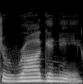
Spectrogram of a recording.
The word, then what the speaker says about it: Ragani: pronounce your name okay it is pronounced ragani with the ah sound from the heart ragani i was given this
